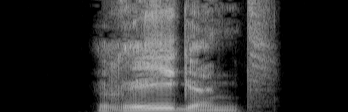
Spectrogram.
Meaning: present participle of regen
- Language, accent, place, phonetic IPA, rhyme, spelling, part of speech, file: German, Germany, Berlin, [ˈʁeːɡn̩t], -eːɡn̩t, regend, verb, De-regend.ogg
